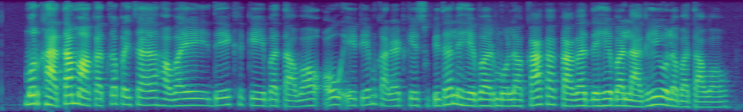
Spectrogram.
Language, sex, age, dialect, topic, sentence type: Chhattisgarhi, female, 25-30, Central, banking, question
